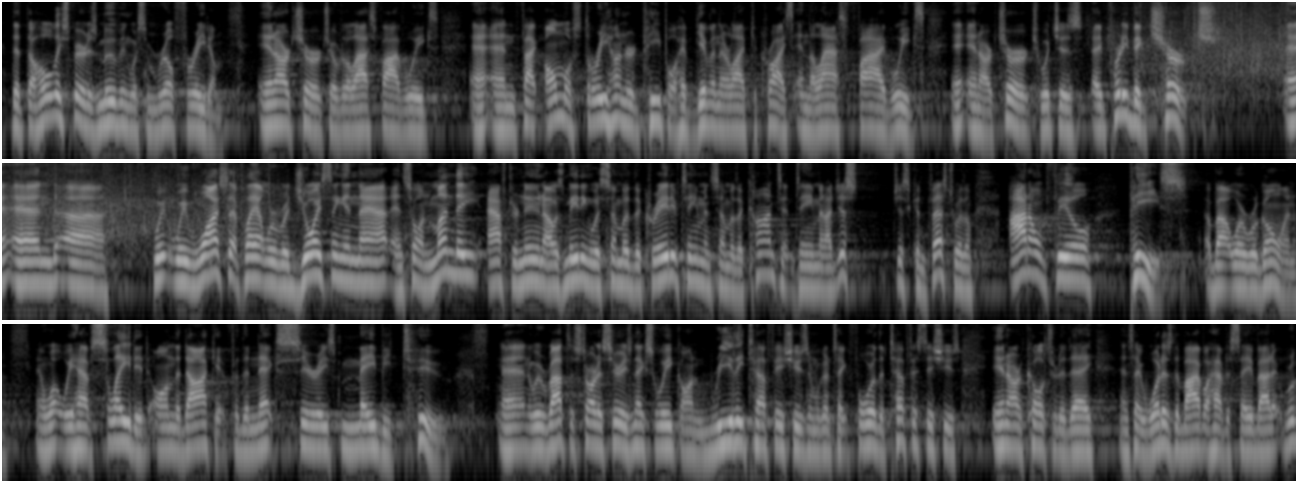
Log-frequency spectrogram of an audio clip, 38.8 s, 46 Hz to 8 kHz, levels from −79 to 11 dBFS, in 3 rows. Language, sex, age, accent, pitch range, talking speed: English, male, 40-59, American, 125-160 Hz, 225 wpm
